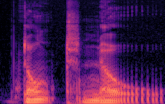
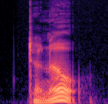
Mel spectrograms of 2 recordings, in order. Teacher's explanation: the O in don't, it's so reduced, so deleted, that it actually deletes the T and drags the two words together · Shown in: second take · two words become one. · Term: ultra schwa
